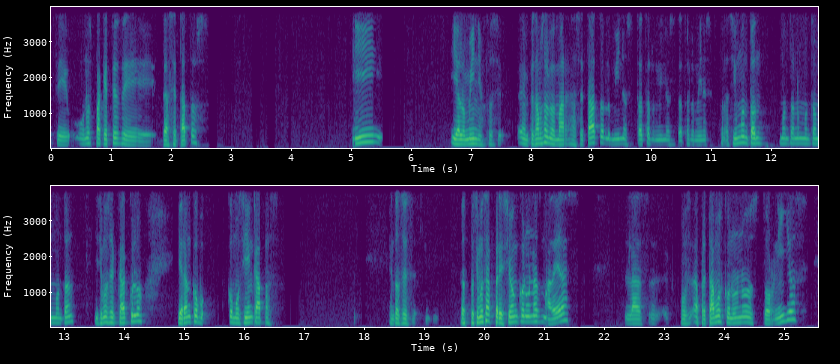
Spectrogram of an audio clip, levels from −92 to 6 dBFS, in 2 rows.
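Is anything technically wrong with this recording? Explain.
Yes. The speech carries packet-loss damage of three kinds, heard through a call path whose band stops at 4 kHz, consistent with a G.711 A-law codec.

Repeated packet loss (robotic sound) runs from 1.36 to 1.73 s and again from 3.15 to 4.00 s. The first stretch has four gaps totalling about 180 ms, the longest 92 ms, so nearly half of that span is concealed. The second has seven gaps totalling about 300 ms, the longest 118 ms, so about a third is concealed. Each hole is filled by extending the preceding sound, and the next hole arrives before the speech settles again. The result is choppy speech with pieces missing.

A burst of packet loss occurs at 2.61 to 2.77 s, removing about 140 ms in one run. The receiver extends the last sound and ramps it down, and roughly 120 ms of the gap ends up as silence before speech resumes further on, with the material in between gone. 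A shorter burst at 21.56 to 21.63 s removes about 40 ms and is patched the same way, leaving a brief held or fading fill and a skip.

Short concealed packet loss appears at 4.92 to 4.96 s, 5.04 to 5.08 s and 21.04 to 21.08 s, each losing about 20 ms. The decoder bridges each hole by continuing the prior pitch or noise shape and then blends back into the received audio. Each one is a brief smear or wobble, and a short consonant at that point can disappear.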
